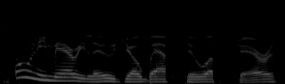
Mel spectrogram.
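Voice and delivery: put-on Irish brogue. Answering whether any women are around here: fake Irish accent. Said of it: "person with a fake Irish accent".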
